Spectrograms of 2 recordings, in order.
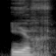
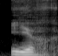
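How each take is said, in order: No difference in how they are said.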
